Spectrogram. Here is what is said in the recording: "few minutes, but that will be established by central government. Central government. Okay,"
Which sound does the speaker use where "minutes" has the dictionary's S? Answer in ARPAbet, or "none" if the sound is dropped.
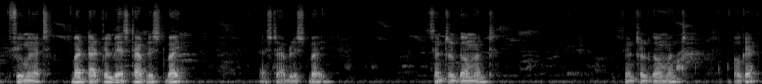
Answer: S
